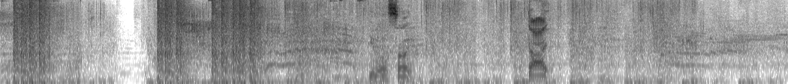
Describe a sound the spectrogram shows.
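Loud bursts of gunfire and blasts crackle in quick succession.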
